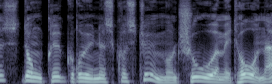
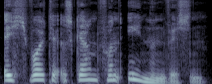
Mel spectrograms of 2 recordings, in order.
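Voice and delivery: calmly insist, with great patience, in a raised voice; patient; 8 semitones higher than usual. A narrator's reading. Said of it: "Sie hatte große Geduld". (geduldig und unerschütterlich)

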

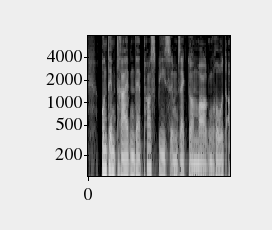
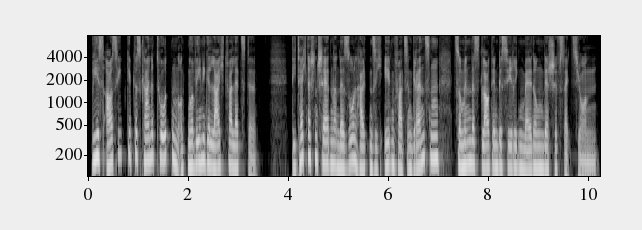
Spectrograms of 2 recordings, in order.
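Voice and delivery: much higher female officer voice; female officer reporting; 7 semitones higher than usual. Acted. Officer Tanaka reports casualties and damage, high-voiced. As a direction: deliver a status report, pitched high.

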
